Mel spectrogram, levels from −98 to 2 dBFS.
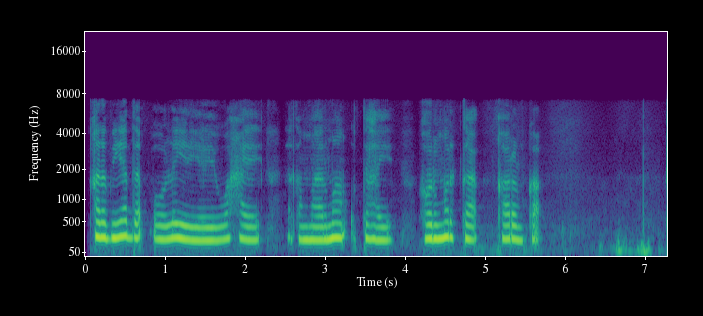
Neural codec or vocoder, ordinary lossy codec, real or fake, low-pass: codec, 16 kHz, 2 kbps, FunCodec, trained on Chinese and English, 25 frames a second; none; fake; 7.2 kHz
